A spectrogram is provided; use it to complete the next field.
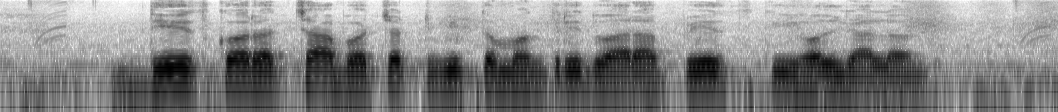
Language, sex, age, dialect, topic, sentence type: Bhojpuri, male, 18-24, Western, banking, statement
